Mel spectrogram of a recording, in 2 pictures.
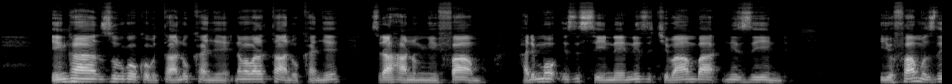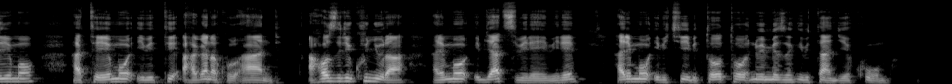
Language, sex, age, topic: Kinyarwanda, female, 50+, agriculture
